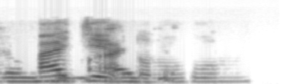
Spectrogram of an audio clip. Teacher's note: Nah, iya, jadi jangan Aj, ditekan ujungnya. Kalau ditekan seperti ada hamzahnya.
